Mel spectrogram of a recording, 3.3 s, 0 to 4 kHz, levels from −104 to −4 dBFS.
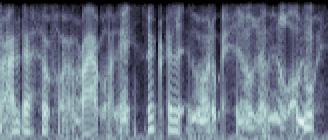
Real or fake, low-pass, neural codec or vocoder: fake; 3.6 kHz; autoencoder, 22.05 kHz, a latent of 192 numbers a frame, VITS, trained on many speakers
